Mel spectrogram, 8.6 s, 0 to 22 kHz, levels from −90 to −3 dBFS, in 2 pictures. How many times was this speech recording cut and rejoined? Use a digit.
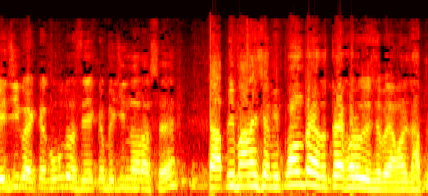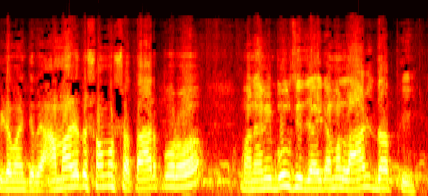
1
